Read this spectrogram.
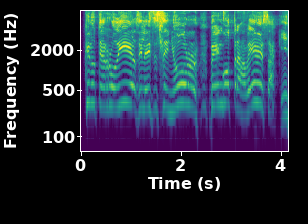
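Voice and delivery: high, loud, driving exhortation; full-force preaching. Real, not acted. Preacher urging believers to keep praying, full-force preaching.

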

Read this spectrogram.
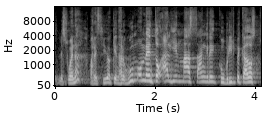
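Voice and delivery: usual speaking voice

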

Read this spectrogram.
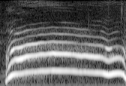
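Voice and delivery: a sudden high wailing cry; imitated wail. Preacher imitating sisters wailing at communion, high wail. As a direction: let out a short imitated wail like a weeping sister. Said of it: "literally wailing".

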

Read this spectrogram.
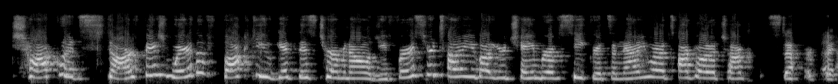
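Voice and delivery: imitating mom, high and incredulous; shocked mom. Mom to her daughter over the crude term: incredulous, high, laughing. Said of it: "fucking lost her mind".

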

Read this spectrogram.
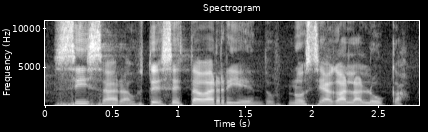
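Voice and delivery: low, soft, unimpressed scolding; knowing reproof. Acted. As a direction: quietly call out the fib. God calmly catches Sara out.

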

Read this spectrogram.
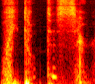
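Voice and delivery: soft, voiceless tearful whisper; real breakdown, barely getting words out. Real, not acted. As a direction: whimper it in broken pieces. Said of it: "you're getting me to cry".

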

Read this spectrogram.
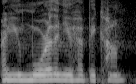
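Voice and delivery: usual speaking voice

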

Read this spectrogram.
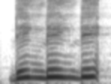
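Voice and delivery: high, loud ding-ding chime mimic; imitating doorbell. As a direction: ring out like someone leaning on the bell. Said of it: "he rang the doorbell like he lives here".

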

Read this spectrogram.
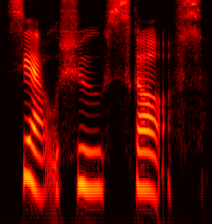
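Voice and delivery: usual speaking voice

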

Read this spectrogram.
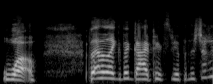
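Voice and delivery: ordinary talk

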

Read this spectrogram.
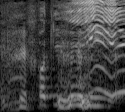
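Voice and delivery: slow, drawn-out gleeful yee; excited yell imitation. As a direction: mimic the friend's happy cry. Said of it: "Just fucking gets excited".

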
